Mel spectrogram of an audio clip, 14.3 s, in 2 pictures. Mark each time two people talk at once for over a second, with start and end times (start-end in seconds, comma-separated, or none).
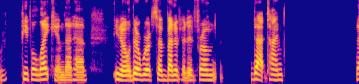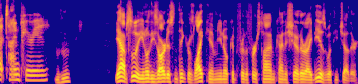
none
